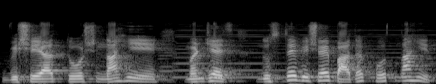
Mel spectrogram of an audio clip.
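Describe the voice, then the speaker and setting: Over Indian classical instrumental music, a man at a medium pitch reads from a scripted devotional discourse with slow, deliberate care. The audio has a lo-fi, dull quality.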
